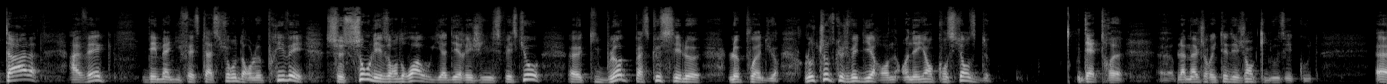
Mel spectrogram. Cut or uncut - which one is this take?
cut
